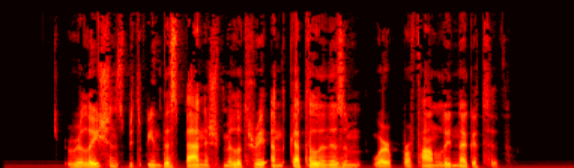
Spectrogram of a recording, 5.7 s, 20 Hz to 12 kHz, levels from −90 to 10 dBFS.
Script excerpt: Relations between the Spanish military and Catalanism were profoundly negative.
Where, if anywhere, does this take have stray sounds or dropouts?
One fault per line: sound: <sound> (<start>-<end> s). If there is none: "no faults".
no faults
